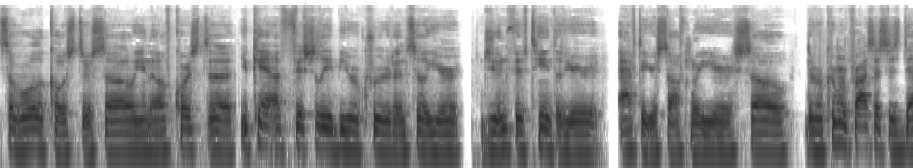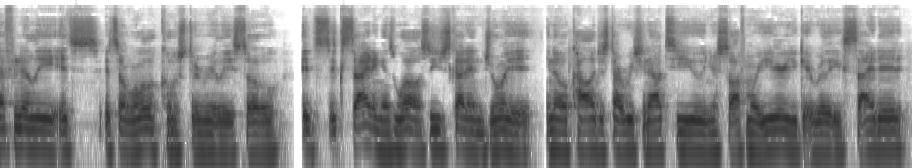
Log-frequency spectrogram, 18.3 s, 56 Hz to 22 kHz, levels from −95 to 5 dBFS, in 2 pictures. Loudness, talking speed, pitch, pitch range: -21 LUFS, 215 wpm, 105 Hz, 100-110 Hz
